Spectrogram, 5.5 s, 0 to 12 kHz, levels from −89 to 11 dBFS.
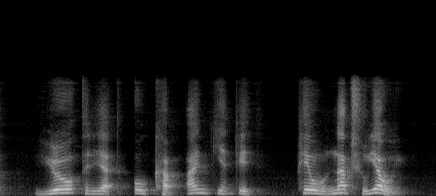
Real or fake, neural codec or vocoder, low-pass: fake; codec, 16 kHz, about 1 kbps, DyCAST, with the encoder's durations; 7.2 kHz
